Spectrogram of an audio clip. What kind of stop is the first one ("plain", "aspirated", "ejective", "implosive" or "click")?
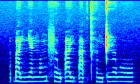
implosive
